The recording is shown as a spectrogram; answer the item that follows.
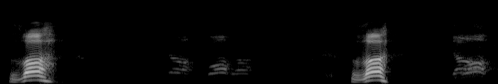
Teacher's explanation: হলকের শুরু, অর্থাৎ নিচের অংশের মধ্যে হলো হা। এখান থেকে বাতাস বের হবে।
